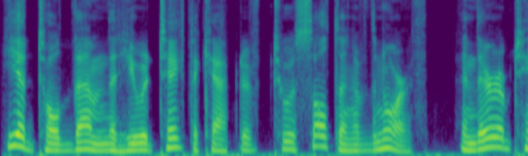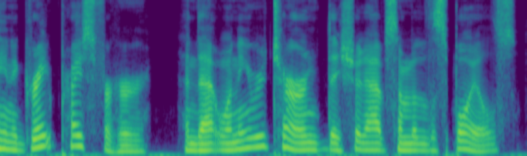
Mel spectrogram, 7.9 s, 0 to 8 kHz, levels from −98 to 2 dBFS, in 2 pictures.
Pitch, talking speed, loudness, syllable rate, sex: 140 Hz, 275 wpm, -21 LUFS, 6.0 syllables/s, male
